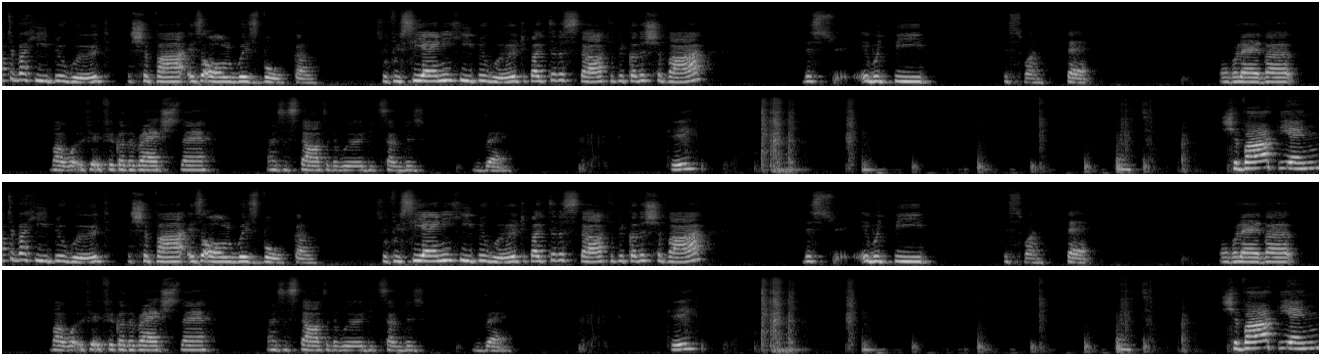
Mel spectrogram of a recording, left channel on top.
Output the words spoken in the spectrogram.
of a Hebrew word, the Shva is always vocal. So if you see any Hebrew word, right at the start, if you've got a Shva, it would be this one, be, or whatever vowel. If you've got the resh there, and it's the start of the word, it sounds as re. Okay. Right. Shva at the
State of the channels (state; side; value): identical; both; correlation 1.00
